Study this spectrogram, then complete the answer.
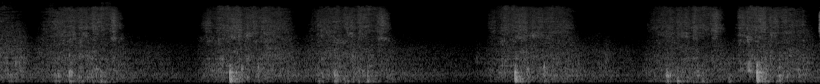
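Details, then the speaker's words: Hand plane on the top/back joint of acoustic guitar plates, blade gradually extended: soft hissing strokes turn louder and grittier as the blade starts catching at the ends. "You'll hear a difference in the sound when it starts to catch. And there we have it. It's now catching on the ends."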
